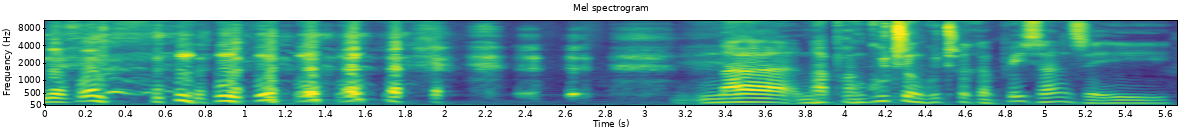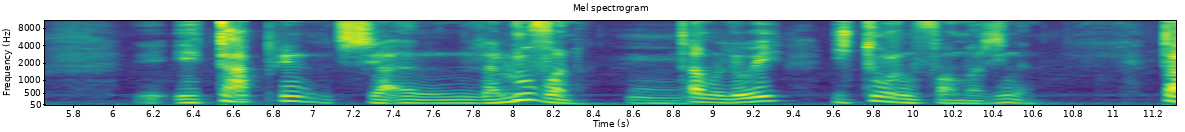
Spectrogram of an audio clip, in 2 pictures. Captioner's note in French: Rire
